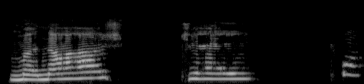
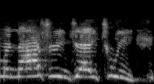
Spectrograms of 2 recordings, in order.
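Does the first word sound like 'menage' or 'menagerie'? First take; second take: menage; menagerie. First: The first word is 'menage', ending in 'trois'. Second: The first word is 'menagerie', ending in 'twee'. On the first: The speaker calls it right. "it's Menage J Trois" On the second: The speaker calls it wrong. "It ain't Menagerie J Twee"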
